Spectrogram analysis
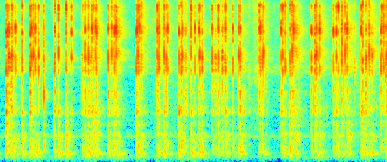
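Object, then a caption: Plastic deodorant stick casing. Long nails on both hands tap rapidly on the top side of a grey plastic deodorant stick's casing, which lies with its bottom end toward the camera. The taps are bright, dry plastic clicks that come in quick, uneven clusters with very little low end. Each click dies away within a fraction of a second.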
